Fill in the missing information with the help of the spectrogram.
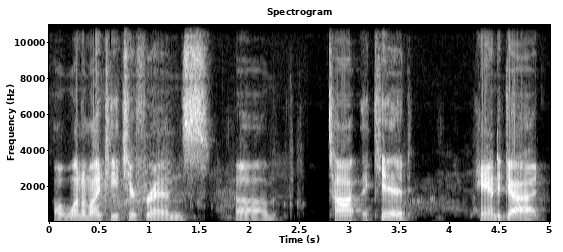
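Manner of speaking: ordinary delivery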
